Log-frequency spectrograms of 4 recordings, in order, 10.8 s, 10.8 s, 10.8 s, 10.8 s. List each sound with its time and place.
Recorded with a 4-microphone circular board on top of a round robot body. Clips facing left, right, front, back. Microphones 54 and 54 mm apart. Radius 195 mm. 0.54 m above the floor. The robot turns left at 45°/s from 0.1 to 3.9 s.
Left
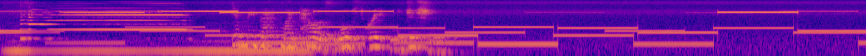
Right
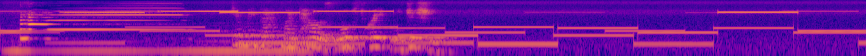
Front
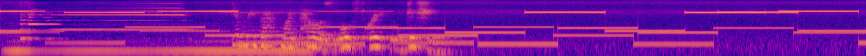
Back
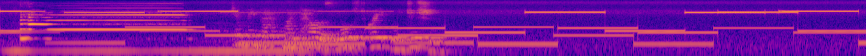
0.2 s a flute: 135° right, 0.6 m; by 2.4 s 125° left, 0.6 m
2.9 s a woman speaking: 55° left, 3.5 m; by 5.6 s 10° left, 3.5 m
